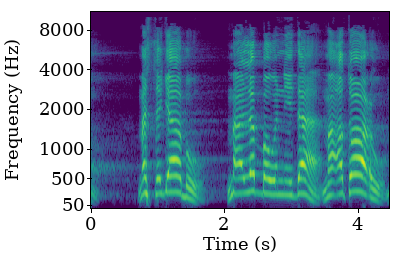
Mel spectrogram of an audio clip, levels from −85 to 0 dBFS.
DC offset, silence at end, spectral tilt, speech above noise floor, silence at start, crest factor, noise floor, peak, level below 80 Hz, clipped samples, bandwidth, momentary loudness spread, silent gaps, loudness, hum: under 0.1%; 0 s; -3 dB/octave; 35 dB; 0 s; 18 dB; -51 dBFS; 0 dBFS; -74 dBFS; under 0.1%; 10 kHz; 11 LU; none; -17 LUFS; none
